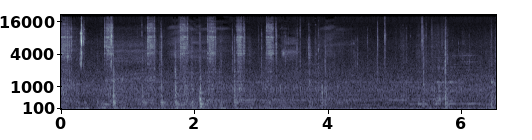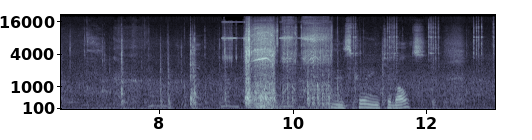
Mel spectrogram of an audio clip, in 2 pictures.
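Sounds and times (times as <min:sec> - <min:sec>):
metallic clicks of hand tools: 0:00.0 - 0:03.3, 0:08.9 - 0:13.0.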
